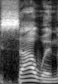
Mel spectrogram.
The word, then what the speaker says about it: Samhain: Now, we got to pause here because this word does not look like it's pronounced Samhain, but it is. – At all. – It's spelled Samhain, and it's an old Gaelic word, but you pronounce it Samhain or Samhain. I'm doing my best with that, but it's not Samhain.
